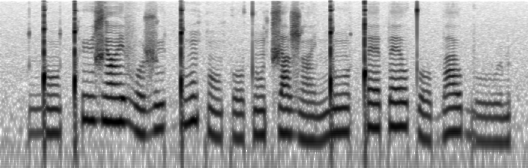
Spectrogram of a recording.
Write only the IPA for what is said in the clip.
ŋ͡ǃɔ̃˩ǃʰʉ˥ʑã˥e̯ vo˩ʐʉ˧ ɡ͡ǃõ˥ kɔ̃˩ ko˩tõ˧t͡ɕa˧ʐã˩e̯ ŋ͡ǃũ˧o̯ǃɛ˥pɛ˥o̯t̪o˩ ba˥o̯ buː˩ɳ

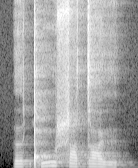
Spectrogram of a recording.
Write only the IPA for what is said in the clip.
əǃʼuɬʏ dˤʏ

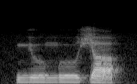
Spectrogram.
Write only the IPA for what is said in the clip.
mʲuːmuːça

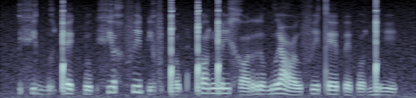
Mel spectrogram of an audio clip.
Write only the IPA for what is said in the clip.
fʲu˧ɡ͡bʊ˨ǃe˦˨ k͡pu˨pfʲɔ˦xfi˦ pʲɔ˨fǃo˨p ǃɔ˦ŋ͡ǃi˦xɔ˨ru˧ ɡʷi˦ʕu˨ fi˦te˦ pe˨po˨ ɡ͡ǃi˦˨

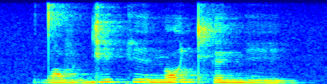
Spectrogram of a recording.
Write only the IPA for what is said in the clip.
dˤavɟi kinɔ cʰeŋi

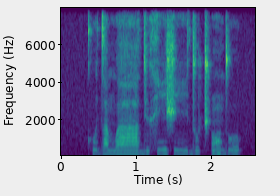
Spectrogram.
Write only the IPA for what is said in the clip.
kʷʰid̪aŋʷaːdy xiʃiː dut͡ʃʼõd̪u

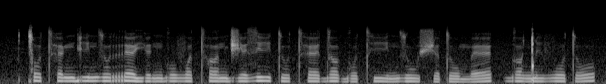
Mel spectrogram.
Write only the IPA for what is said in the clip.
ǀotʰɛŋɡinzu rɛje ŋɡovʌtʰʌnd͡ʒe zitu tʰɛdʌɡo tʰi nzu ʃʌtomɛ | ɡʌŋ͡ǃi voto

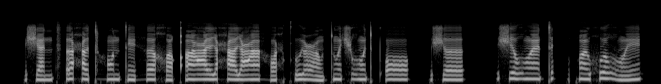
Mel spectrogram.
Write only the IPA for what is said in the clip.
ʃæ˨nt͡sʼɜ˦ħɜ˧thɔ̃˧n tẽ˨hɜ˧ χʊ˨qʼã˦ ʕɛ˦i̯ħa˦i̯ʕã˦ hɔ˨˦ħkʼʊ˦y̯ʕɔ̃˨ tʷæ̃˦ʃʁʷẽ˦tpʼɔ˦ | ʃɜ˧ | ʃe˦ʁʷæ̃˦t | qʷẽ˧i̯χʷɜ˦ ʁʷẽ˨˦

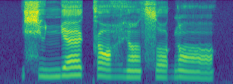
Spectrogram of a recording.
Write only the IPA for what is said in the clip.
ɕɯɲækɑ ɦẽ sˤøɠɑ̃

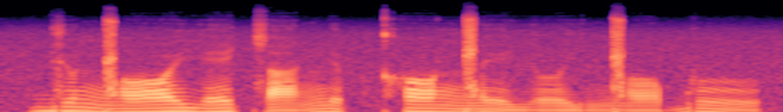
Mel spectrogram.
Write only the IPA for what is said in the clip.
ɡʲu˥ŋ͡ǁɔː˧˥je˧˥ca˩ ŋɪ˥˩pkʰɔ˥ŋ͡ǁɪ˧˩ jʊː˩jŋ͡ǁɔ˩ bu˥˩

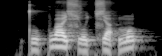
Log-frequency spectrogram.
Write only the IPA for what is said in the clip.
t̪u˨˩pwa˥˧ɕo˨˩ t͡ɕa˨ʔ mɔ̃˦k̚

